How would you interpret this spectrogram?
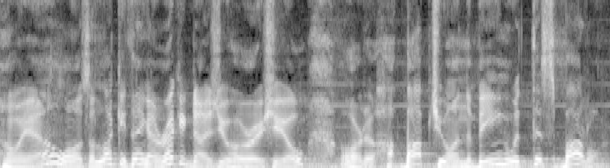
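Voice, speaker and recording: A man's voice: sits high, expressive, moderate pace. A man playing a folksy, hapless, scheming husband who blusters and wisecracks in an old-time radio comedy. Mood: blustering. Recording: noisy live stage recording.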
